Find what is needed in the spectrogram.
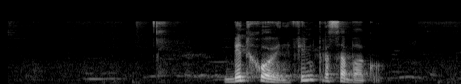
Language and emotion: Russian, positive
